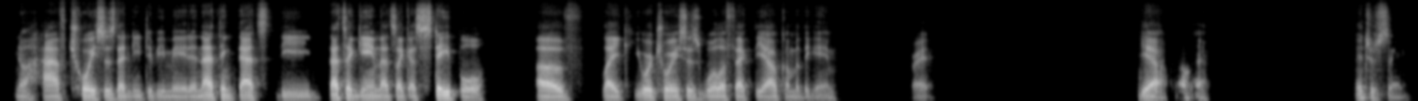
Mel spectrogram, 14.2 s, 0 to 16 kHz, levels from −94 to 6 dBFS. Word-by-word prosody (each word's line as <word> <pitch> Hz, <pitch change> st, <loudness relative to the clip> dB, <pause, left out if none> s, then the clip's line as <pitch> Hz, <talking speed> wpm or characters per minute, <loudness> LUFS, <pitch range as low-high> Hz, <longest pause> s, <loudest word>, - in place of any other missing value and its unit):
you -, -, -9 dB
know, -, -, -6 dB
have 100 Hz, 0 st, 0 dB
choices 105 Hz, -2 st, +1 dB
that 100 Hz, -2 st, +1 dB
need 100 Hz, 0 st, -10 dB
to 100 Hz, -, -7 dB
be 95 Hz, +1 st, -9 dB
made, 95 Hz, 0 st, -5 dB
and 95 Hz, +3 st, 0 dB
I 115 Hz, -, +8 dB
think 110 Hz, -2 st, -2 dB
that's 110 Hz, 0 st, +3 dB
the 100 Hz, -3 st, -8 dB, 0.2 s
that's 120 Hz, 0 st, +5 dB
a -, -, +6 dB
game 110 Hz, 0 st, +1 dB
that's 100 Hz, 0 st, -1 dB
like 100 Hz, -, -1 dB
a 100 Hz, -, -1 dB
staple 100 Hz, -5 st, +3 dB, 0.5 s
of 95 Hz, -1 st, +3 dB, 0.3 s
like, 95 Hz, -2 st, +1 dB
your 110 Hz, 0 st, +2 dB
choices 100 Hz, -1 st, -1 dB
will 100 Hz, -1 st, 0 dB
affect 95 Hz, -1 st, -3 dB
the 95 Hz, -, -4 dB
outcome 95 Hz, 0 st, -3 dB
of -, -, -12 dB
the -, -, -11 dB
game. -, -, -14 dB, 0.8 s
Right. -, -, -12 dB, 2.1 s
Yeah, -, -, +2 dB, 0.2 s
okay. -, -, -12 dB, 1.5 s
Interesting. 130 Hz, -5 st, -9 dB
100 Hz, 150 wpm, -25 LUFS, 95-110 Hz, 2.1 s, I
